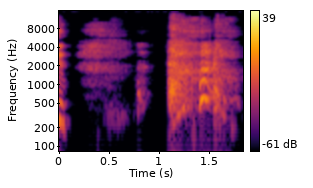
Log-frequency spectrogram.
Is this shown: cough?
yes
